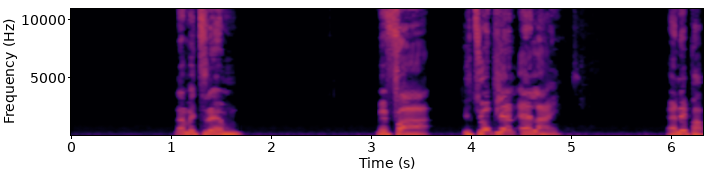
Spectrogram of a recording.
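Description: A man speaks with animation into a close microphone, in short bursts with pauses.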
